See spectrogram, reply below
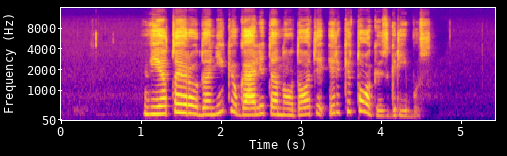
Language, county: Lithuanian, Vilnius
